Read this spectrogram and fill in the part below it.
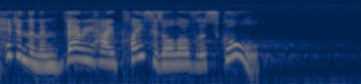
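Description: A young girl speaks with animation.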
